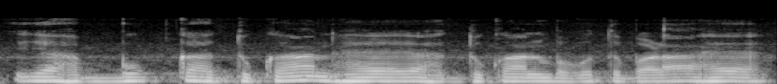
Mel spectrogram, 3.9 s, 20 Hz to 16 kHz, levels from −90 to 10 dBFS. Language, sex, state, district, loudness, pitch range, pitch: Hindi, male, Jharkhand, Deoghar, -14 LUFS, 110-120 Hz, 120 Hz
